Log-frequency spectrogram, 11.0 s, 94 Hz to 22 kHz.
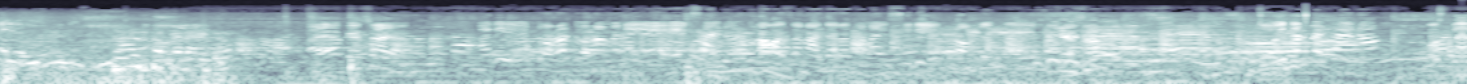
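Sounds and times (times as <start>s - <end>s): crowd chatter: 0.0s - 11.0s
voices talking: 0.0s - 11.0s.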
